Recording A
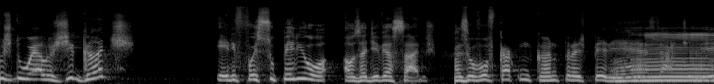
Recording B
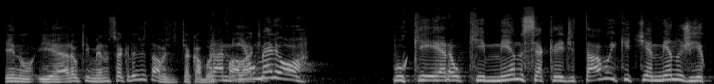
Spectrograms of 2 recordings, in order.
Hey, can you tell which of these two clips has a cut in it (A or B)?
A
